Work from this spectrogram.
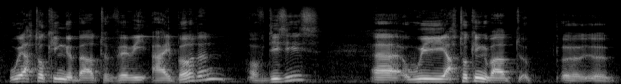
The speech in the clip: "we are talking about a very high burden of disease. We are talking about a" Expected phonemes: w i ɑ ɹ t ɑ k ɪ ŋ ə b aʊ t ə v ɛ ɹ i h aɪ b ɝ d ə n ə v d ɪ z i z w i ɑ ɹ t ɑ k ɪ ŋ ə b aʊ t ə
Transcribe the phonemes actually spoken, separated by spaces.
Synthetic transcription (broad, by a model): w i ɑ ɹ t ɑ k ɪ ŋ ə b aʊ t ə v ɛ ɹ i aɪ b ɝ d ə n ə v d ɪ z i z w i ɑ ɹ t ɑ k ɪ ŋ ə b aʊ t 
